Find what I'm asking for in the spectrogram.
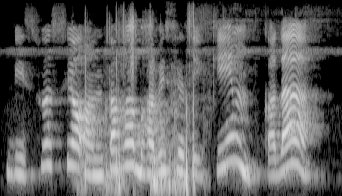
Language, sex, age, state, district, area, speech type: Sanskrit, female, 18-30, Odisha, Nayagarh, rural, read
